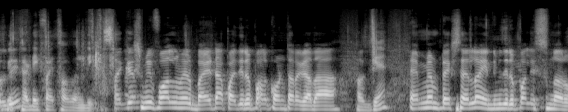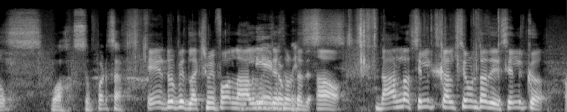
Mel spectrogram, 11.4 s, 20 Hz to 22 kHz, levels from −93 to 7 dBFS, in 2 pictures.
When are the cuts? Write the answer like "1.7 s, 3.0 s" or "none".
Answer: 1.4 s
